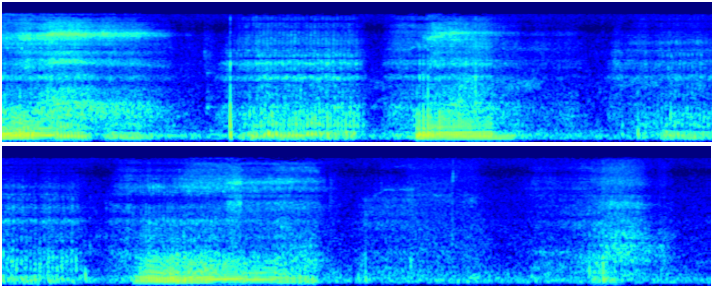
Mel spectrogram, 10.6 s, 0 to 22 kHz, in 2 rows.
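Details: Person snoring: repeated rumbling snores on both inhalation and exhalation, around 19 sounds a minute, with a fluttering quality.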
